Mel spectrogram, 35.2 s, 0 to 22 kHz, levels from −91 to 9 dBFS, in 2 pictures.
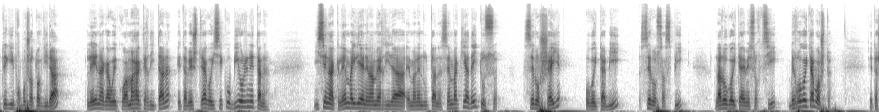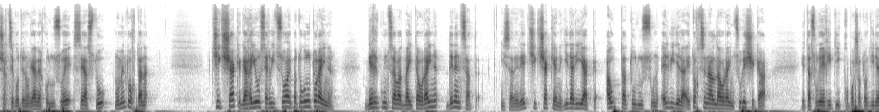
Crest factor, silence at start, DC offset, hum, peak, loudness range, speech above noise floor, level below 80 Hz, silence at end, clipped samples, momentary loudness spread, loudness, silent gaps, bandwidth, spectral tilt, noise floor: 18 dB; 0 s; under 0.1%; none; 0 dBFS; 4 LU; 38 dB; -26 dBFS; 0 s; 0.1%; 12 LU; -22 LUFS; none; 16.5 kHz; -4 dB/octave; -56 dBFS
